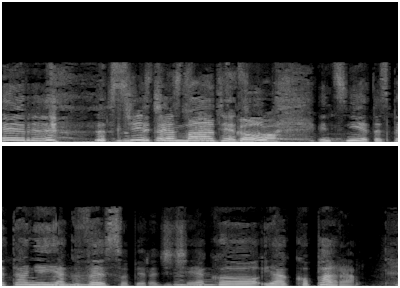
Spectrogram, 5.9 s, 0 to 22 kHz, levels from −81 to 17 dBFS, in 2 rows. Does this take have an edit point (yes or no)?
no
